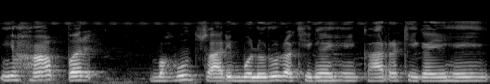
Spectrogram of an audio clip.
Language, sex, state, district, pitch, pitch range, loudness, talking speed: Hindi, male, Jharkhand, Deoghar, 175 Hz, 170-190 Hz, -16 LUFS, 145 wpm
